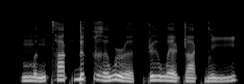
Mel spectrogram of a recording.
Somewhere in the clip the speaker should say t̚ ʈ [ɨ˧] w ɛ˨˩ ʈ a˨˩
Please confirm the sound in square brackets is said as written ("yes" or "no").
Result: yes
